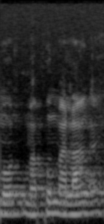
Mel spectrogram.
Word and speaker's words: Mpumalanga: There's a university that is coming in Mpumalanga, as it's pronounced, on Mpumalanga, that we are currently talking to as well, to ensure that when you start, that is already meeting the requirements.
